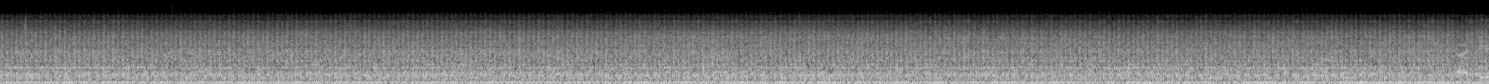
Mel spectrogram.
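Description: Mahindra Arjun Novo 605 DI tractor pulling a rotavator through hard, dry soil. A loud, constant diesel drone with churning vibration runs without a break, and someone talks over it.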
